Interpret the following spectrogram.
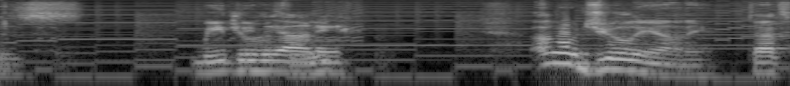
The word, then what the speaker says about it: Giuliani: Weelani is... Giuliani. Oh, Giuliani. That's how you Yeah, pronounce it.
